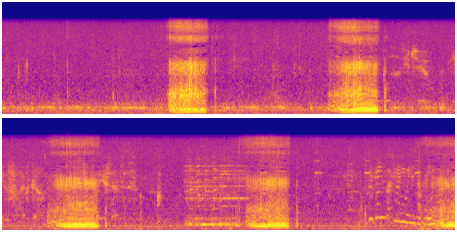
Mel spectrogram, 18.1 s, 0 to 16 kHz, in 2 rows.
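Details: Dog sleeping with head back and mouth open, snoring: slow, rumbling snores, about four in 18 seconds, over steady room noise.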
